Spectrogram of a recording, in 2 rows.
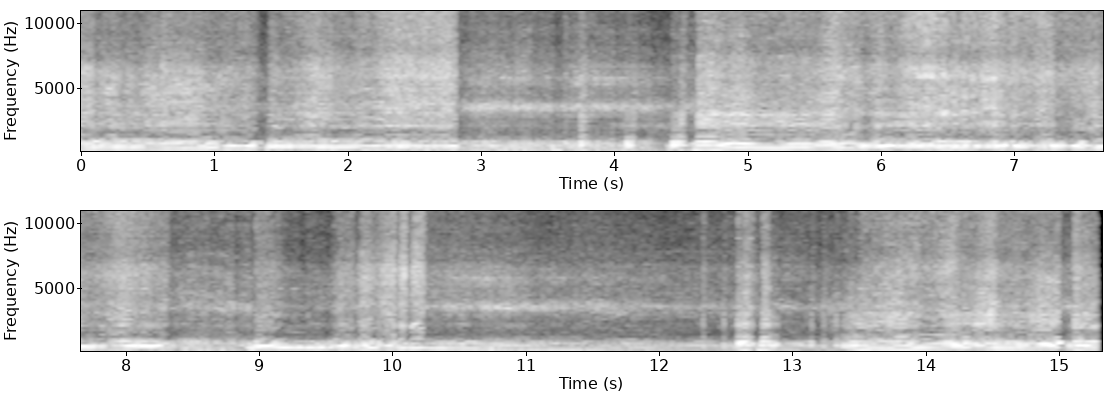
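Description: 2011 KTM 150 XC two-stroke single-cylinder dirt bike engine under hard riding, revving up and dropping off again and again as the throttle is worked. About ten seconds in there is a long falling pitch as the throttle is rolled off, followed by more quick rises.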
